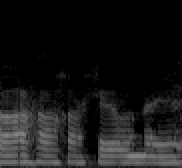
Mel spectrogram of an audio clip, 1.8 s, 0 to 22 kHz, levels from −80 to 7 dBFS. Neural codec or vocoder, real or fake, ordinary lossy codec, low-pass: codec, 44.1 kHz, 3.4 kbps, Pupu-Codec; fake; none; none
